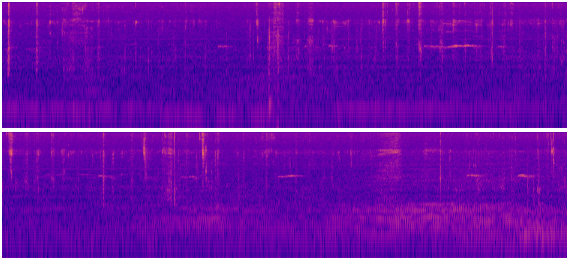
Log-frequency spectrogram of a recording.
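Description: A person eating close to the microphone, chewing and biting into smashed fried tofu and tempeh with raw vegetables, with scattered sharp mouth clicks. The chewing grows louder in the second half.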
